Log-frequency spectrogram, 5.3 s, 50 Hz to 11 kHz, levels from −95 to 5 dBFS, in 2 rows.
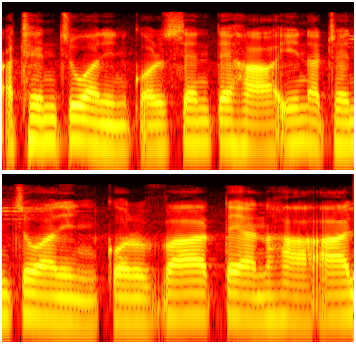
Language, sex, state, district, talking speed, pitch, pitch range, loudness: Mizo, male, Mizoram, Aizawl, 205 wpm, 115 Hz, 105-120 Hz, -18 LUFS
